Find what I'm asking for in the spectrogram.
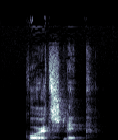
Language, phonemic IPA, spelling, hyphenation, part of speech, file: Dutch, /ˈkoːrtsˌlɪp/, koortslip, koorts‧lip, noun, Nl-koortslip.ogg
- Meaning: herpes labialis, cold sores developed around the lips or nose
